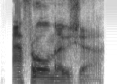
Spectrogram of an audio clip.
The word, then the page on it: afrormosia: British English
